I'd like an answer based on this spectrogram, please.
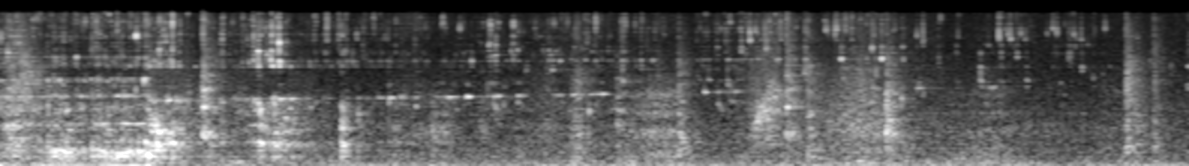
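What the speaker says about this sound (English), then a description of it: "This is filtered water, like I said. Go ahead and fill your siphon up." Filtered water is poured into a soda siphon in a steady, close, hissing and trickling stream with faint dripping, continuing throughout without any talking.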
